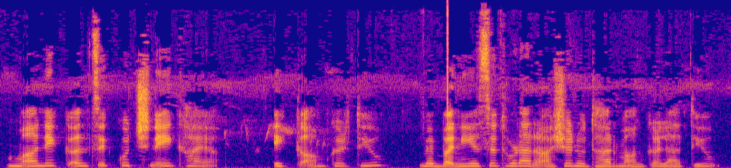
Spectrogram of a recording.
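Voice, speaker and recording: A poor young mother who works as a housemaid speaks in a storybook drama, acted by a woman. She is humble and anxious, pleading softly for help. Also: fairly high pitch, steady tone, moderate pace, gravelly, voice pushed up. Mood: worried. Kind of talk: Hindi moral-story character acting.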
